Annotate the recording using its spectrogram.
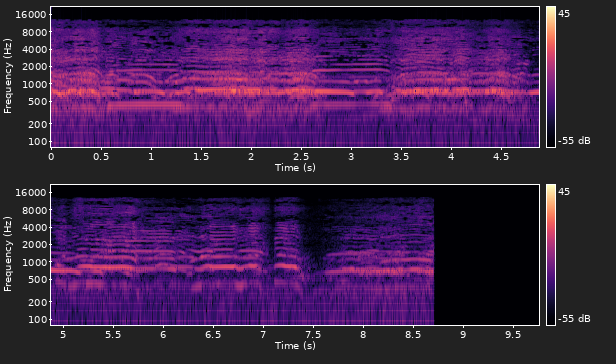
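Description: Young men cheer and shout with excitement.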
